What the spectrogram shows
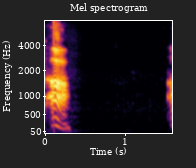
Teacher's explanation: आ को हम बोल रहे तो इसमें हमारे कंठ से आवाज निकल रही है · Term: कंठ वर्ण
